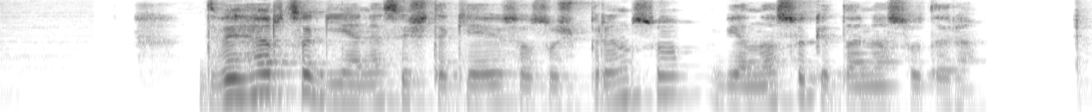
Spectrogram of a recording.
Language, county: Lithuanian, Vilnius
